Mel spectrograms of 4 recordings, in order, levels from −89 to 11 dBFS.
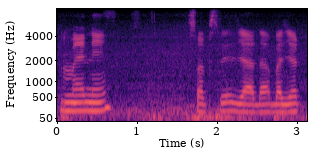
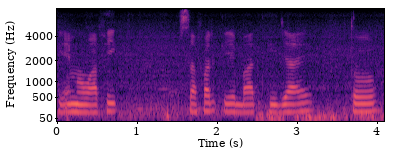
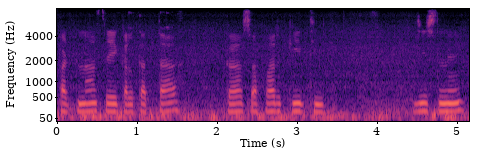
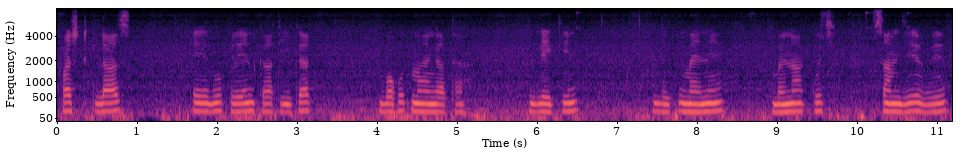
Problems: constant background noise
